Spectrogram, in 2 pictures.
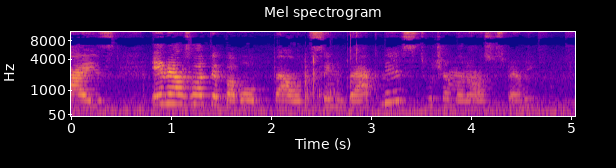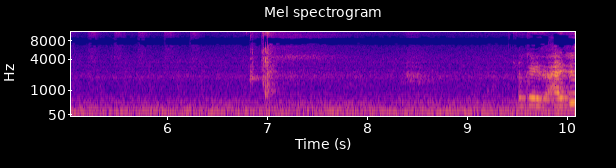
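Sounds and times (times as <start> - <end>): low room hum: 0.0 - 10.0
spray bottle click: 6.8 - 7.2.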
